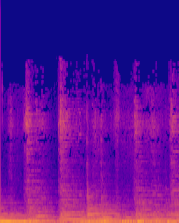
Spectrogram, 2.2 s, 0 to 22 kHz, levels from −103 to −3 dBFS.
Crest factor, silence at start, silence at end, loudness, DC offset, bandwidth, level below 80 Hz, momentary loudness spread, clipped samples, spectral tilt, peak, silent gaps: 14 dB; 0 s; 0 s; -35 LUFS; under 0.1%; 16 kHz; -80 dBFS; 7 LU; under 0.1%; -6 dB/octave; -20 dBFS; none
